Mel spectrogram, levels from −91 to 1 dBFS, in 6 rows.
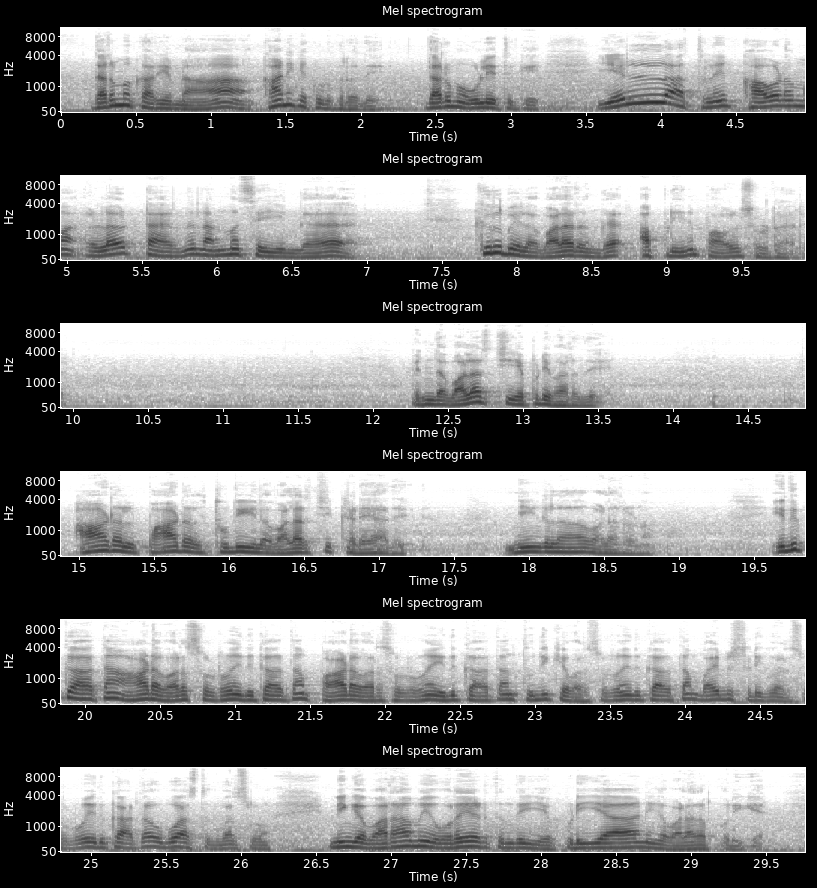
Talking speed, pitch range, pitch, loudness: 115 wpm, 100-145 Hz, 130 Hz, -27 LUFS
